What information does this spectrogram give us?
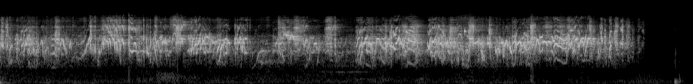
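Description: A budgerigar chatters nonstop for about six seconds in a rapid, scratchy jumble of high squawks, chirps and warbles, then falls silent.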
